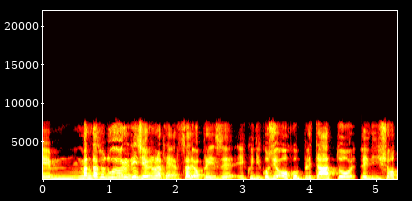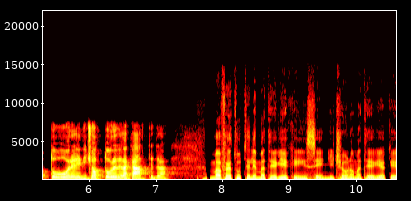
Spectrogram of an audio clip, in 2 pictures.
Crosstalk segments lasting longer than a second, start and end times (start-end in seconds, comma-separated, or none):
none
